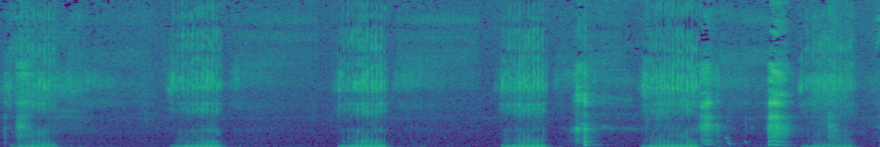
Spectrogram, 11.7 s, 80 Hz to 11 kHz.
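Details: 4-year-old female pit bull snoring loudly enough to hear from another room: low rumbling, somewhat uneven snores about 28 a minute while sleeping in a quiet room.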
